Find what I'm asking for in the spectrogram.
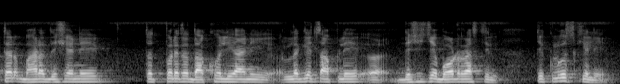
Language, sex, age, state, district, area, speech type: Marathi, male, 18-30, Maharashtra, Beed, rural, spontaneous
